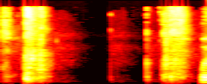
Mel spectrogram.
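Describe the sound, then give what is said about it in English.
Sharp, breathy sneezes from a person who has just landed after a flight: a few loud, noisy bursts separated by short silences, with the last one cut off at the end. “I'm sneezing a little bit. It's because I've actually just landed in Melbourne”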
